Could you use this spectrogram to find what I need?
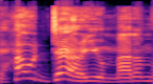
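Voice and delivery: loud screaming outburst. Recounting a feud at an event, retelling a scream from on stage. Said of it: "someone screamed".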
